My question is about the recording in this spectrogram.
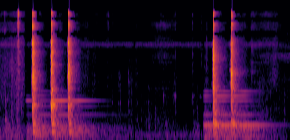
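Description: Metal tool tapping against a disc brake caliper and pads, each tap ringing briefly: four quick taps in the first second, then two more about three seconds in, the last ringing on.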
